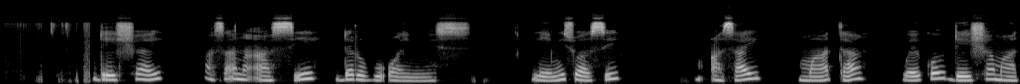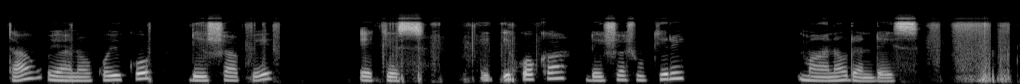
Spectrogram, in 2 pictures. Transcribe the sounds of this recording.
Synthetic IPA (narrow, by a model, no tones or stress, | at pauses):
d̪e̞ːʃːɐj | ɐsɐ̰nɐ̰ʔaːsːɪ | d̪ɐɾɔɡʊʔʊaɪmːes | le̞ːmɪsʊwaːsːɪ | ʔɐsɐj | maːt̪ːa | wɔjkːɔd̪e̞ːʃːɐmaːt̪ːaɔjaːnɐwkɔjkːɔ | d̪e̞ːʃːaːpːɛ | eːkːe̞ːs | ʔɪkʼːɪkːɔkːɐ | d̪e̞ːʃːɐʃukːɪd̪ɪ | maːnɐwd̪ɐnd̪ɐjeːs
